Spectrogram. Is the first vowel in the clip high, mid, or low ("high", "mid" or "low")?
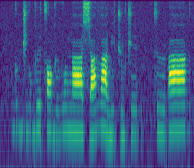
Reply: mid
